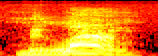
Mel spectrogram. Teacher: much fun as I thought was Milan thrust from Milan but in more Modern English we put the stress where it is in Italian on the second syllable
